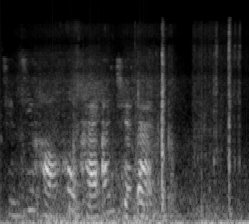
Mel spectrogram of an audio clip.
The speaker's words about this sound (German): Anschnallen bitte, sagt der Bordcomputer. Das Auto fährt ohne Fahrer, voll autonom im normalen Stadtverkehr.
